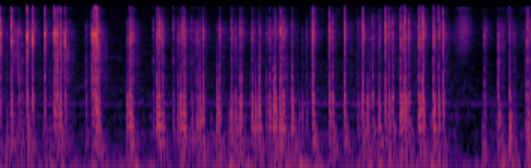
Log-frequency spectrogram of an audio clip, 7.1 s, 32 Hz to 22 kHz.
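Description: Fingertips and nails tap and scratch quickly and hard on the top and edges of a hollow cream plastic SR3D binaural microphone housing. The result is a dense stream of hollow, thumpy plastic knocks with crisp clicks and brief scratchy rustles, each dying away almost at once.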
